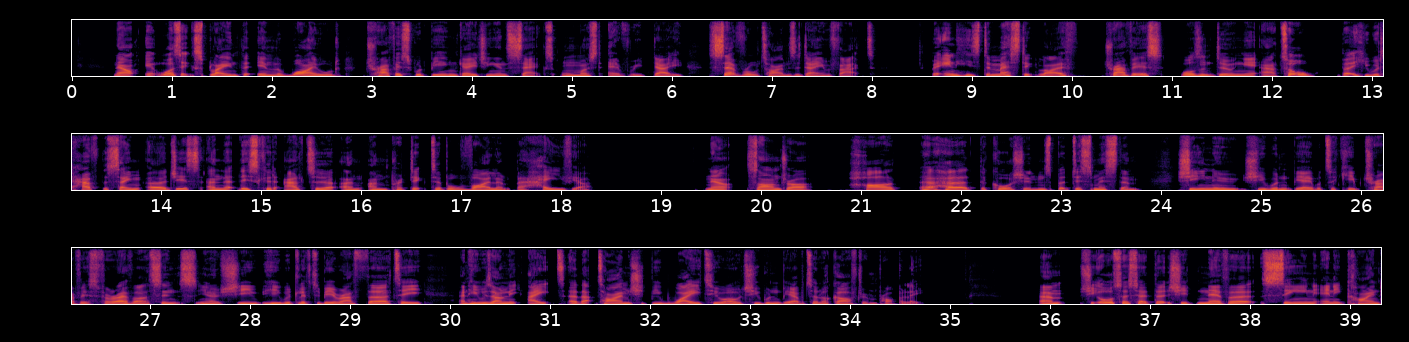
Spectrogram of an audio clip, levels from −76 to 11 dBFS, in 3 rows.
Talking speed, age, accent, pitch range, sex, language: 175 wpm, 20-39, British, 105-140 Hz, male, English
